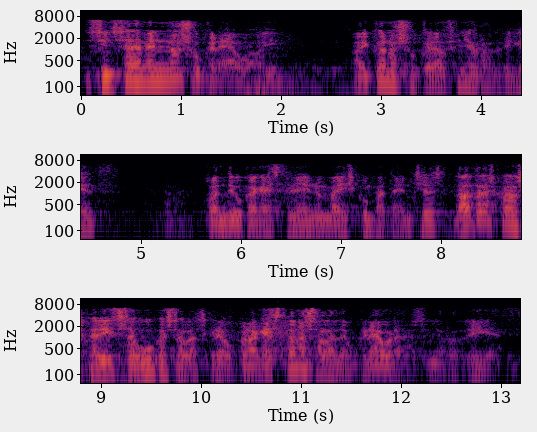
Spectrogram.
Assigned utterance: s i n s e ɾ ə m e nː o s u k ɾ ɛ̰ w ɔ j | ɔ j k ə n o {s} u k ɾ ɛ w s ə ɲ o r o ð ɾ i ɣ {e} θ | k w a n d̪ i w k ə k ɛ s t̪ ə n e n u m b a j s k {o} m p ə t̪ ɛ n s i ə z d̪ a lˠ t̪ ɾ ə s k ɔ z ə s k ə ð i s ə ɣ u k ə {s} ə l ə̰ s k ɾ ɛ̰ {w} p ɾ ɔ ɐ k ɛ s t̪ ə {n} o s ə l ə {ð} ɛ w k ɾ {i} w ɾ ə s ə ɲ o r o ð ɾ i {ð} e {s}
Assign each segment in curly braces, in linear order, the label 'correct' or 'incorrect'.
correct, correct, incorrect: u, correct, correct, correct, correct, incorrect: ɛ, incorrect: ɣ, incorrect: θ

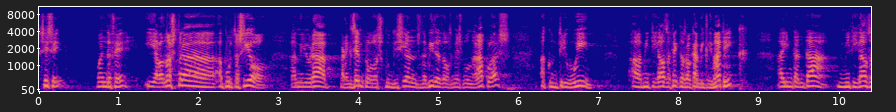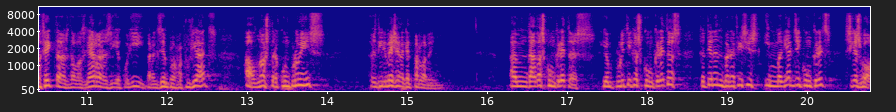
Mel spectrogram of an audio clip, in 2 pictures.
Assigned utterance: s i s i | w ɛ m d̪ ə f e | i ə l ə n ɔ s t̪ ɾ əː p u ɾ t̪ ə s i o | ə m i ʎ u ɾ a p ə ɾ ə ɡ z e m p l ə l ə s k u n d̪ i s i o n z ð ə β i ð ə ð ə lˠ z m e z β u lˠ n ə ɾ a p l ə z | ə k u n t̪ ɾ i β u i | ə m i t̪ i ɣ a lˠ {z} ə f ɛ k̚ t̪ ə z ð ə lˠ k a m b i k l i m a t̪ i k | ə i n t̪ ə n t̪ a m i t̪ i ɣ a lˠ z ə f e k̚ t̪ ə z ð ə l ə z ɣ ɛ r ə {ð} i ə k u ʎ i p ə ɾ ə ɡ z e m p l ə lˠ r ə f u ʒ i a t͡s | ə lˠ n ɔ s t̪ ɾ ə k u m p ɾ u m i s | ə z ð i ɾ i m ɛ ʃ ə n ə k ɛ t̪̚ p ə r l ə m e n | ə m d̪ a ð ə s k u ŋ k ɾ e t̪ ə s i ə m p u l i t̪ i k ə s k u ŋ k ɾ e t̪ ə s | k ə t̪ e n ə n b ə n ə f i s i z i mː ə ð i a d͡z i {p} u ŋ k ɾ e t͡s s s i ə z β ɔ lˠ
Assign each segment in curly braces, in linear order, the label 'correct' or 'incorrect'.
correct, incorrect: z, incorrect: k

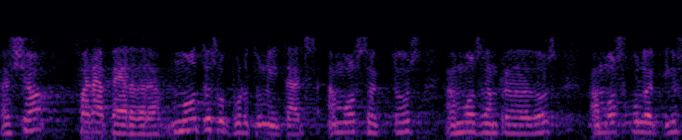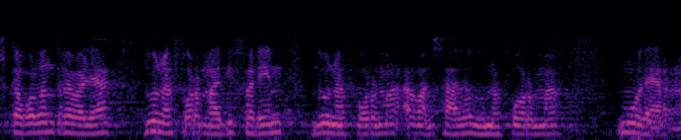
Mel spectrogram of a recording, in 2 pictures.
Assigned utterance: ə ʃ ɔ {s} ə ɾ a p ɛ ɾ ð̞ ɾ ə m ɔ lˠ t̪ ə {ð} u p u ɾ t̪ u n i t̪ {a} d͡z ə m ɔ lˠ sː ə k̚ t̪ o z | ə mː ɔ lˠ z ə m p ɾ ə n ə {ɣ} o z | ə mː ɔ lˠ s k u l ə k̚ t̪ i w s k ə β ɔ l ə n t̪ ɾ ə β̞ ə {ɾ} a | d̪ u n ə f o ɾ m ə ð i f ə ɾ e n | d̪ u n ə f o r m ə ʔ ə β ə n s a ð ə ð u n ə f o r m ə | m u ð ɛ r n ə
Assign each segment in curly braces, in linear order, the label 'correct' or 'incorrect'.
incorrect: f, incorrect: z, correct, incorrect: ð, incorrect: ʎ

